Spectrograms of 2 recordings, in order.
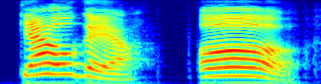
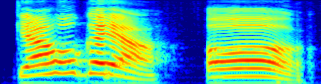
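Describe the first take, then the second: Both takes have the same delivery.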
